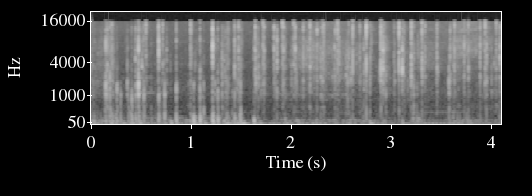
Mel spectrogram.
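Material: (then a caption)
Plastic. A handheld Nintendo Switch with a hollow plastic body, glass screen and red and blue Joy-Con controllers attached is held in both hands while long dark-painted nails tap it and press its buttons. Quick, irregular dry clicks and soft low taps patter close together, each stopping at once with no ring.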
